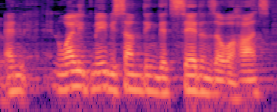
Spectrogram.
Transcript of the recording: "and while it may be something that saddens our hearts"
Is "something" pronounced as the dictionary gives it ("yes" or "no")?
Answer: no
